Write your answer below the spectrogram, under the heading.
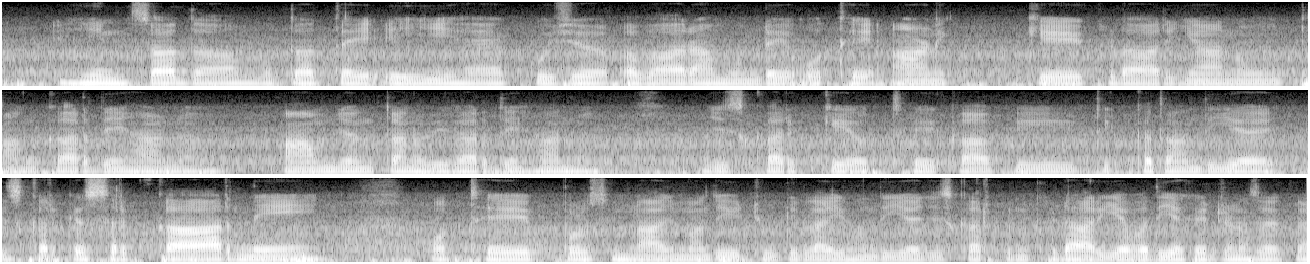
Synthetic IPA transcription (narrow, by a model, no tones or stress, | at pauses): ɦɪnsaːd̪aːmʊd̪ːaːt̪eːʔeːɦiːɦɛːkʊd͡ʒə̰ʋaːɾãːmʊɳɖeːʔʊt̪ʰːeːʔaːɳkeːkʰɪɽaːɾɪjãːnũːt̪əŋɡkəɾd̪eːɦən | aːmd͡ʒənt̪ãːnũːʋiːkəɾd̪eːɦən | d͡ʒɪskəɾkeːʊt̪ʰːeːkaːfiːd̪ɪkːət̪ãːnd̪iːɦɛːɪskəɾkeːsəɾkaːɾneː | ʊt̪ʰːeːpʊɾsmlaːd͡ʒmãːd̪iːɖjuːʈiːlaːiːɦʊnd̪iːɛːd͡ʒɪskəɾkenːkʰəɽaːɾɪjãːʋəd̪ijaːkʰeːɖəɳsəkː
